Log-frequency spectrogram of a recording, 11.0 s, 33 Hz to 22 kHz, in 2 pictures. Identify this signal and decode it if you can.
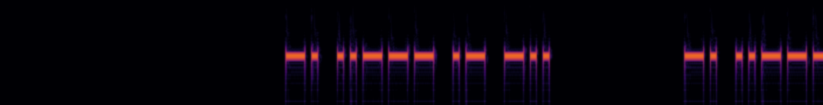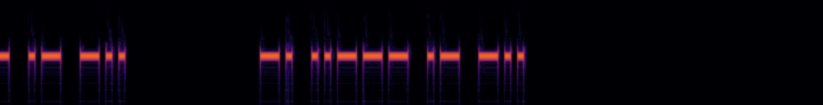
Morse code, heard as a keyed tone, about 28 wpm, 700 Hz. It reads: N2AD N2AD N2AD
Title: USA Call Signs - 4 Characters - Repeated 3x - 28wpm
